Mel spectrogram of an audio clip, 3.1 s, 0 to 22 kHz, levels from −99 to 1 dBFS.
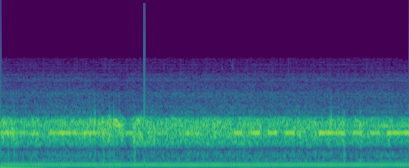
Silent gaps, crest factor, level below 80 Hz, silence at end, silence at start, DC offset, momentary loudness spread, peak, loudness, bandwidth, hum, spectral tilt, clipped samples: none; 12 dB; -50 dBFS; 0 s; 0 s; under 0.1%; 3 LU; -10 dBFS; -23 LUFS; 4.9 kHz; none; -8 dB/octave; under 0.1%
